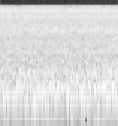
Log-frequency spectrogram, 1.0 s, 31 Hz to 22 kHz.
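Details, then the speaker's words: Steady continuous hiss of gas flow through nasal prongs from a SiPAP neonatal ventilator delivering nasal CPAP on a training mannequin. CPAP pressure, targeted around 5–6 cm H2O, is set by adjusting flow. Nasal CPAP gas flow hiss. "so I can Target my cpat pressure by adjusting the flow and that's a that's one of the key elements of the cath device"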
